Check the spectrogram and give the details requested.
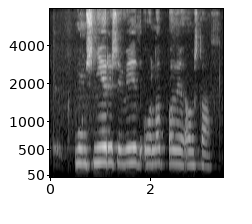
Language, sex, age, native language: Icelandic, male, 11, Icelandic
